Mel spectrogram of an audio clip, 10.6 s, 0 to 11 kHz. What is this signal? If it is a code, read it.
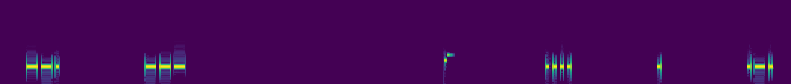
Morse code, heard as a keyed tone, about 25 wpm, spaced as for 7 wpm, 700 Hz. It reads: GO HER
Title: 8x Character Spacing - Top 200 Words - 25wpm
